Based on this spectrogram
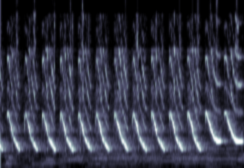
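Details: Canary song meant to get birds singing: a steady run of a dozen quick downward-slurred whistles, evenly spaced, the last one drawn out slightly longer.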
